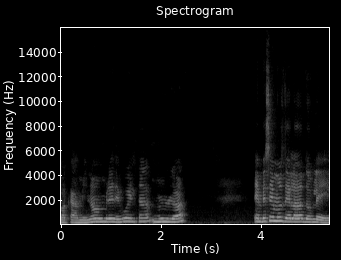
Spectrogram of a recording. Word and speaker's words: Müller: Esto va a tener el mismo sonido de una sola L, bien, es L. Müller. Acá al final, viste que suena casi como mula.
